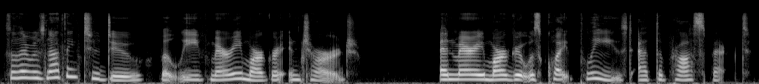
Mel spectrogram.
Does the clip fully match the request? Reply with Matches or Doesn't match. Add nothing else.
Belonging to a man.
Doesn't match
